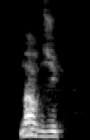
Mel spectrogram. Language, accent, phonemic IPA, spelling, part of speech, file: French, Canada, /mɔʁ.dy/, mordu, verb / noun, LL-Q150 (fra)-mordu.wav
- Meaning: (verb) past participle of mordre; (noun) enthusiast, buff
